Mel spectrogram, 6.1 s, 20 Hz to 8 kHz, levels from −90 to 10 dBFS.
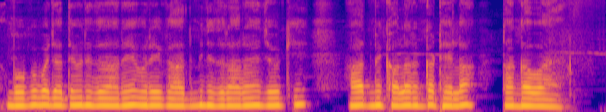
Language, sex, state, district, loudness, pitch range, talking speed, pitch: Hindi, male, Rajasthan, Jaipur, -13 LUFS, 145-150 Hz, 245 wpm, 145 Hz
